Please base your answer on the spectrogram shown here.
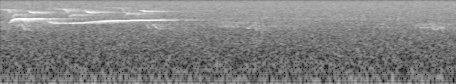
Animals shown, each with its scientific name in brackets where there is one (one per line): Red-eyed Vireo (Vireo olivaceus)
Blackburnian Warbler (Setophaga fusca)
Eastern Wood-Pewee (Contopus virens)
